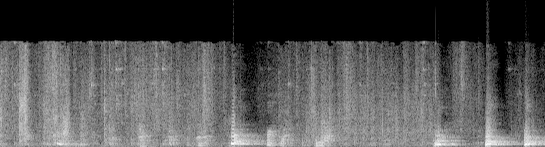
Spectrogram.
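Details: Basset Hounds, pet dogs shown confronting toy robot dogs, give loud, irregular barks and baying yelps, some spaced and some in quick bursts, with scuffling and rustling noises between them.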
